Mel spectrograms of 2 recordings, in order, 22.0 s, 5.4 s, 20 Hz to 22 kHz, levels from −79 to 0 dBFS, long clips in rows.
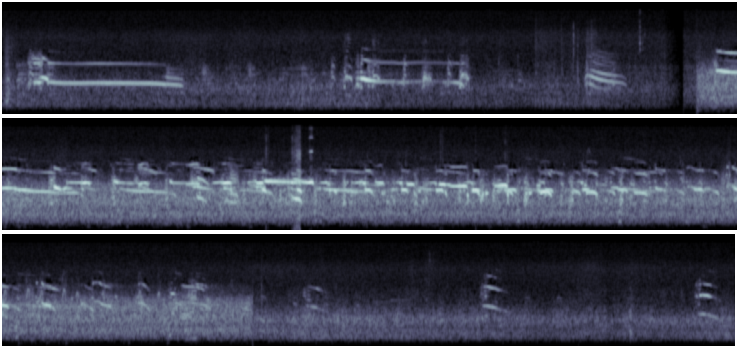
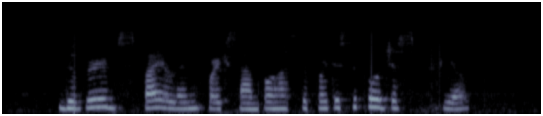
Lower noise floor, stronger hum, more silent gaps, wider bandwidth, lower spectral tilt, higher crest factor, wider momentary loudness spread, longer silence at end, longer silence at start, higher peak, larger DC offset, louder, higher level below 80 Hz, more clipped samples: second, -49 dBFS vs -73 dBFS; neither; neither; first, 16.5 kHz vs 7.6 kHz; second, 1.5 dB/octave vs -6 dB/octave; about the same, 20 dB vs 16 dB; first, 21 LU vs 8 LU; second, 0 s vs 0.7 s; second, 0.05 s vs 0.6 s; first, -2 dBFS vs -24 dBFS; neither; first, -18 LUFS vs -39 LUFS; second, -80 dBFS vs -72 dBFS; neither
